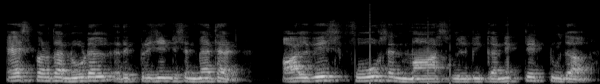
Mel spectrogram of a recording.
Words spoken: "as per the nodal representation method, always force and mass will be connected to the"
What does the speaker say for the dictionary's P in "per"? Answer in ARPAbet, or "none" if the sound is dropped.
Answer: F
